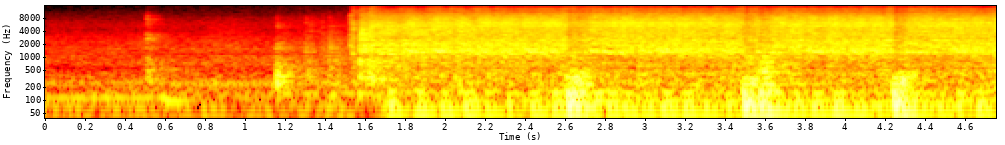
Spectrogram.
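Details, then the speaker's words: Mazda Miata after PCV valve and hose replacement: starter cranks steadily about three turns a second with no firing; fuel pump not heard, owner suspects relay installed backwards or not seated; crank, no start. "It doesn't. I didn't hear the pump that time. Huh. Maybe I have the relay in backwards."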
